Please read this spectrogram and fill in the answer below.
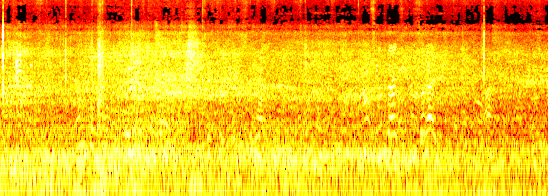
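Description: Steady low rumble of a vehicle engine running close by on the street, with indistinct voices and a single knock about a second and a half in.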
